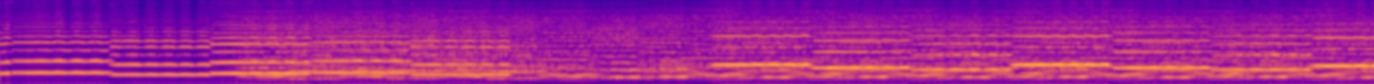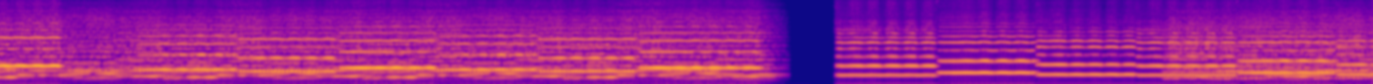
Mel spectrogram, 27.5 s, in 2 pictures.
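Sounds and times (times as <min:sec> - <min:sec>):
violin in a small piece: 0:00.0 - 0:21.7, 0:24.1 - 0:27.4
flute in a small piece: 0:00.0 - 0:27.4.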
